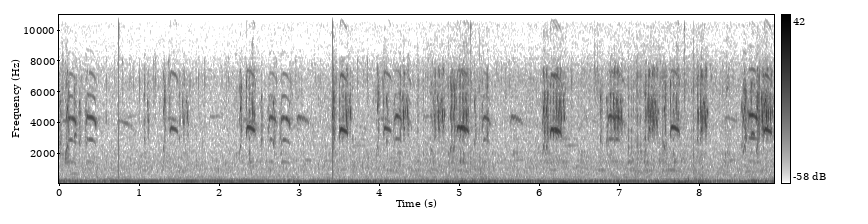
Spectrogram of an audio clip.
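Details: Sunbathing scaly-breasted munias give sparse high thin tweets and short whistled notes, growing busier toward the end, over a low humming background with a couple of sharp clicks.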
